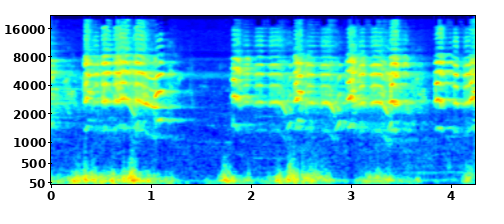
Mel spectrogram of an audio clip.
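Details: Lapwing, a parent guarding its young: about four bursts of piercing, harsh calling, each a fast stutter of notes sliding downward, over a heavy low rumble.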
